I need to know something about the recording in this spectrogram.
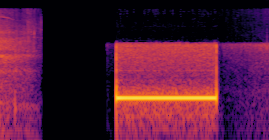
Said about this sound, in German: dann wähle ich hier einfach mal eine Nummer aus Österreich.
